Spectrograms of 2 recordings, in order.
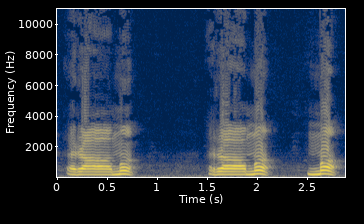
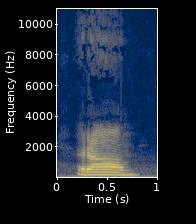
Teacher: वहां पर अंत्य स्वर के अ का लोप हो जाता है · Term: अंत्य स्वर लोप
